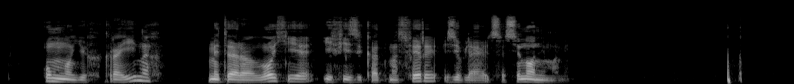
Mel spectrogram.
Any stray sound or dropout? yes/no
no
